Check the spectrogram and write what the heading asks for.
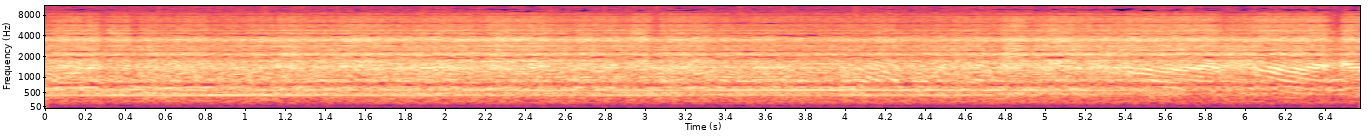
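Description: CB radio receiver putting out loud, steady static with a steady whistle of interfering carriers running through it: the noise of a crowded channel open to long-distance skip.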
